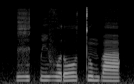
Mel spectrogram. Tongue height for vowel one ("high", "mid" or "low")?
high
